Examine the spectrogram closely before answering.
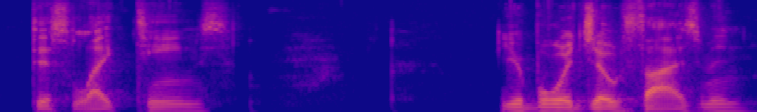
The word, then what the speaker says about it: Theismann: Your boy Joe Theismann. Remember he changed the pronunciation of his name so it could rhyme with Heisman?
